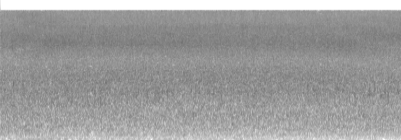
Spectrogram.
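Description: Steady rush of a mountain waterfall and its stream pouring over boulders.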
